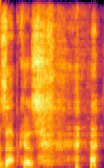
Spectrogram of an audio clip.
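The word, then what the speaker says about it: czapkas: actually just tells you how to pronounce it so yeah uh zap cuz and uh yeah um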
